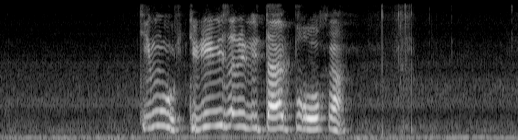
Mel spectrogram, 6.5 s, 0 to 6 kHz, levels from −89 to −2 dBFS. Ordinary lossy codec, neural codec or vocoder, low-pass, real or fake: none; codec, 16 kHz, 16 kbps, FunCodec, trained on LibriTTS, 50 frames a second; 5.4 kHz; fake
